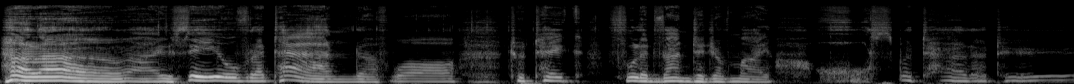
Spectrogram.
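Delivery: slow, drawn-out creepy welcome; creepy host. Acted. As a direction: stretch out the words like an eerie host. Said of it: "So creepy".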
